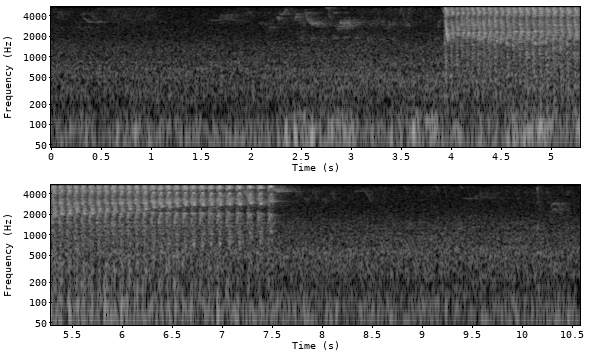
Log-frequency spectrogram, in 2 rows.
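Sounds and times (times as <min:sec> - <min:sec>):
squirrel bawling: 0:04.0 - 0:07.7.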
